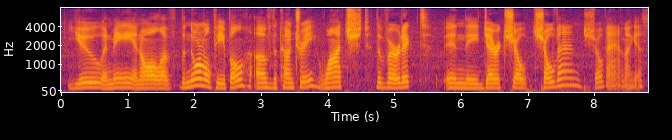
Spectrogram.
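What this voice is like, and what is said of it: Staten Island accent. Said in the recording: “I grew up on Staten Island. What do you expect? ... Then I wouldn't sound like this. I would have a cool accent. But I have this fucking accent.”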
